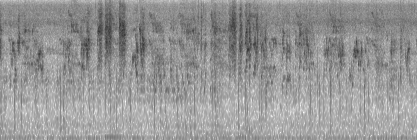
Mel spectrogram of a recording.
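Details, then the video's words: Budgerigars, pet parakeets shown playing, squabbling, grooming, singing and talking: dense overlapping chirps and squawky warbles, high and scratchy, coming in busy bursts with no steady rhythm, several birds at once. "Budgies Being Budgies: Non-Stop Fun, Fights, Love & Chirpy Chaos!"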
